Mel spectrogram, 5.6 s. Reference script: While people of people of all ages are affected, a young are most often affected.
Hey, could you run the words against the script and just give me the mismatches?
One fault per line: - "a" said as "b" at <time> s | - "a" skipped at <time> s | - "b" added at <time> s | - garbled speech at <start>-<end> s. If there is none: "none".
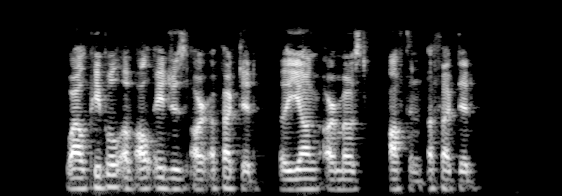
- "people of" skipped at 1.4 s
- "a" said as "the" at 2.8 s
